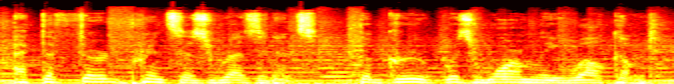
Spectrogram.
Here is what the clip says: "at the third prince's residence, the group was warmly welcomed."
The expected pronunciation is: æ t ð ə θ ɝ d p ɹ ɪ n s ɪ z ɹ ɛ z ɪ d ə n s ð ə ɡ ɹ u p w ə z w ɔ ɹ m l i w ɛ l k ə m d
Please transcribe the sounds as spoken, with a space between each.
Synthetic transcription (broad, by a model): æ t ð ə θ ɝ d p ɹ ɪ n s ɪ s ɹ ɛ z ɪ d ə n s ð ə ɡ ɹ u p w ə z w ɔ ɹ m l i w ɛ l k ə m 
